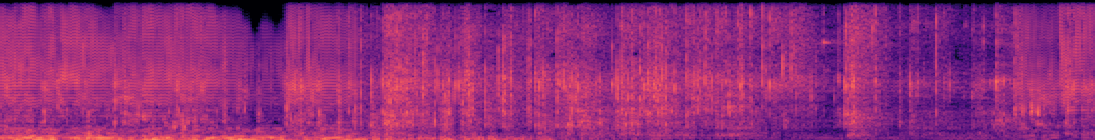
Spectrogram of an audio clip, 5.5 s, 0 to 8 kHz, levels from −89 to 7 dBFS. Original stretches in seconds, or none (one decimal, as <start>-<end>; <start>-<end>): 1.8-5.1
